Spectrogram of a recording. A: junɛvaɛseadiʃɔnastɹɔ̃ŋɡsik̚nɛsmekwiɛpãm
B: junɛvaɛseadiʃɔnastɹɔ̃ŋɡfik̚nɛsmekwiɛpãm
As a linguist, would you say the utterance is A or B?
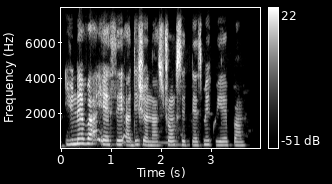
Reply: A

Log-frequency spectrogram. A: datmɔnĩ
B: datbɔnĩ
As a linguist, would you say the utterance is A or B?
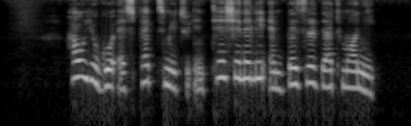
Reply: A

